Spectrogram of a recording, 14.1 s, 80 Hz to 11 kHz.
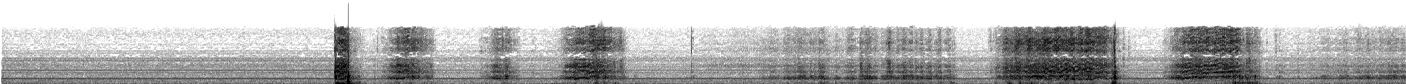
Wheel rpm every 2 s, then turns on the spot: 0, 10, 20, 20, 30, 70, 50.
6-14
